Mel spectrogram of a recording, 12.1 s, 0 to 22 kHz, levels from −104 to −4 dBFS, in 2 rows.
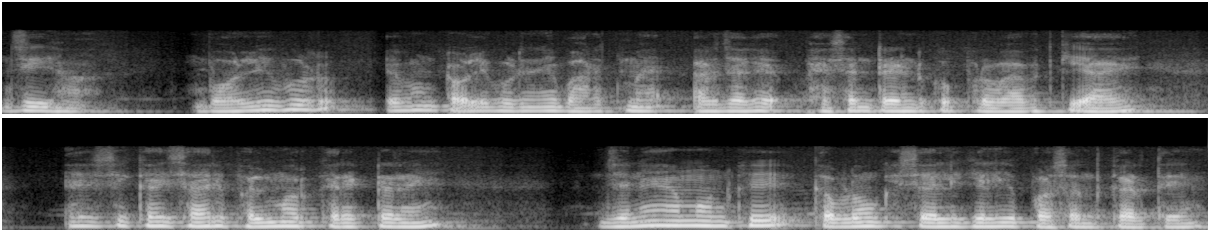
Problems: background sounds at intervals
